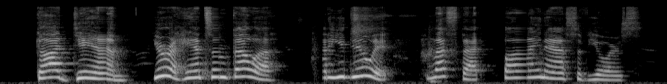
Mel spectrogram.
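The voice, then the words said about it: Imitates another person's voice. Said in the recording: “do my best Calfro voice. ... I'm going to try my best to sound like him.”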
